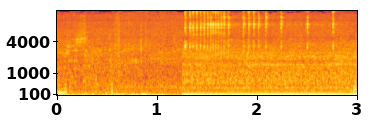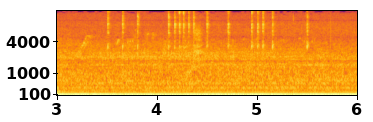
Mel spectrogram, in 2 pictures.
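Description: A steady low hum with evenly spaced overtones sets in about a second in, with scattered faint high clicks over it; before it there is only a faint low rumble and a single click.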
